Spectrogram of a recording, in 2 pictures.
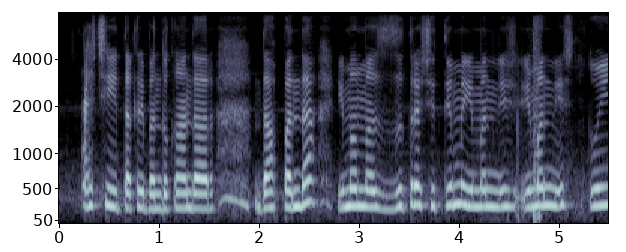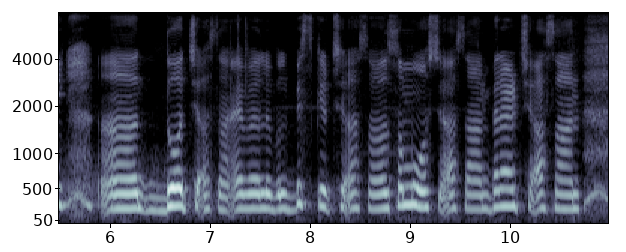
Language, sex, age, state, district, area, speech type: Kashmiri, female, 18-30, Jammu and Kashmir, Budgam, rural, spontaneous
